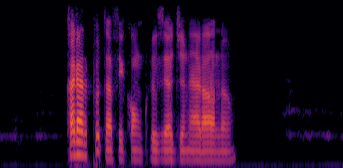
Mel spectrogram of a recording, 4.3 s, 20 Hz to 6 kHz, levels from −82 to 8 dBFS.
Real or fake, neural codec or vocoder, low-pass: fake; codec, 16 kHz in and 24 kHz out, 1.1 kbps, FireRedTTS-2 codec; 5.4 kHz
